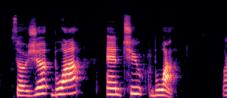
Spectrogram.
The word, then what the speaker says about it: boit: And il, elle, on boit with a T. Bois.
